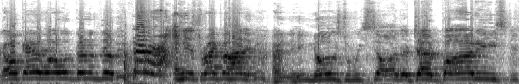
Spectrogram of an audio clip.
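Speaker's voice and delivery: loud, high, frantic chatter; panicked. Acted. Siblings chased by killer in car, panicked yelling. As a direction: gabble it at full alarm.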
